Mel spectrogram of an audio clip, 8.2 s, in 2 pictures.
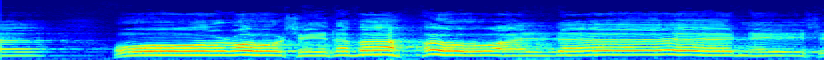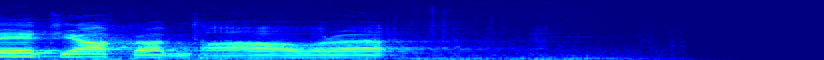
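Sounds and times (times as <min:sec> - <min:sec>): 
traditional Irish unaccompanied singing: 0:00.0 - 0:06.4.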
